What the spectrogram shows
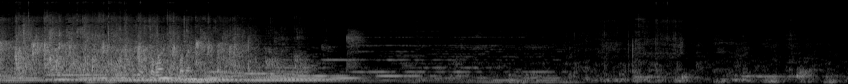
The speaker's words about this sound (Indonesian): Tepuk tangan buat Tuhan Yesus.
